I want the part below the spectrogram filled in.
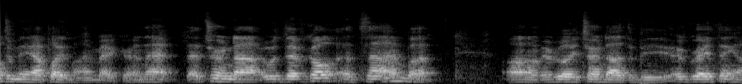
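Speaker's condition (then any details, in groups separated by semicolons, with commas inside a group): ALS; about 2 years since onset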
